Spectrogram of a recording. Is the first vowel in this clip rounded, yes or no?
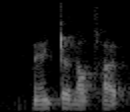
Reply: no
